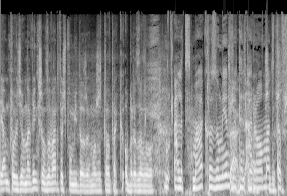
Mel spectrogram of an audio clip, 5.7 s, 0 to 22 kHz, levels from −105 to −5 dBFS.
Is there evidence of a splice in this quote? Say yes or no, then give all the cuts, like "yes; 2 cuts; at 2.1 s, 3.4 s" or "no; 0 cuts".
yes; 2 cuts; at 1.3 s, 3.7 s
